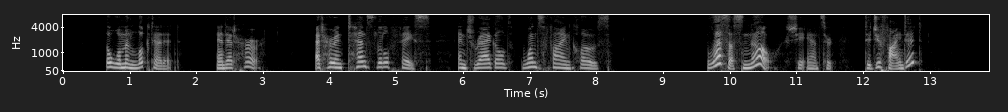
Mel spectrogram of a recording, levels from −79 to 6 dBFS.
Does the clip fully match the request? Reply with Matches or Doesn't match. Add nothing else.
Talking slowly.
Matches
